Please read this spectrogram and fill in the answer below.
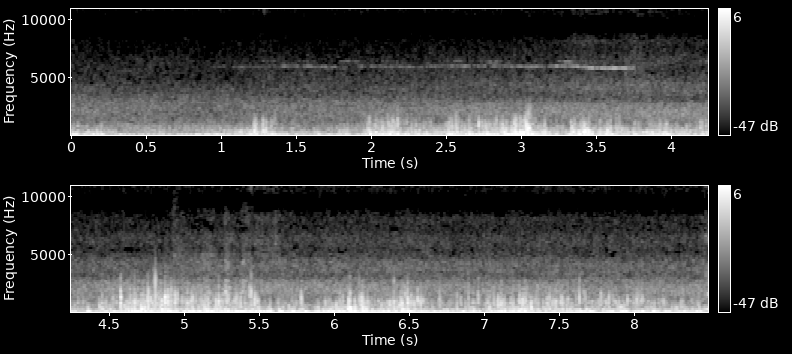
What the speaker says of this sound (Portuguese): Ih, cara, o vento aqui tá forte, eu vou perder meu boné aqui.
